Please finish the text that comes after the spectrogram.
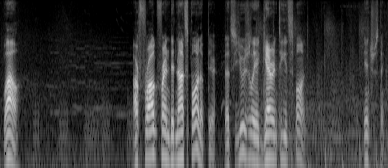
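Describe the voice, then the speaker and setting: A man hosting a gaming livestream in casual commentary, greeting viewers by name and walking through his build, a little stuffy from a cold and clearing his throat now and then. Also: mid-range voice, unhurried, long pauses, pushed and bright, soft background music. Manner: walks through game build details. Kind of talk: casual live gameplay commentary.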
